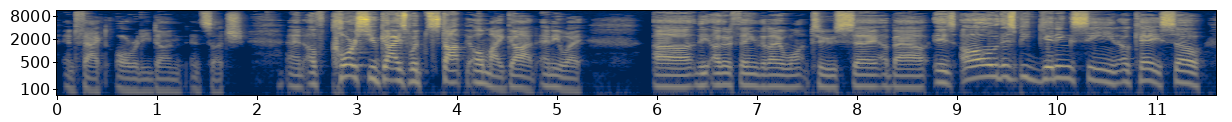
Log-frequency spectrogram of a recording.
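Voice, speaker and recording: A man giving casual, off-the-cuff commentary as a reaction streamer, rambling through his thoughts with many asides. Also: medium pitch. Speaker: reaction video host and streamer.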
